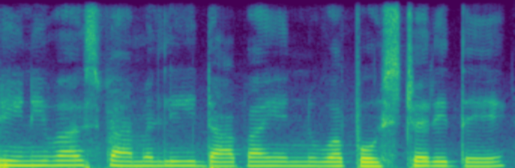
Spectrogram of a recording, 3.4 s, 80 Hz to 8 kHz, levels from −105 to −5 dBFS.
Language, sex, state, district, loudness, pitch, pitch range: Kannada, female, Karnataka, Koppal, -17 LUFS, 195 Hz, 190-205 Hz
